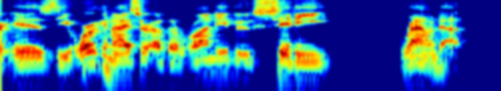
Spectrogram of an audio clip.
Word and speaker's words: Rendezvous: me uh Tyler is the organizer of the Rendevous City Roundup H is that correct I say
